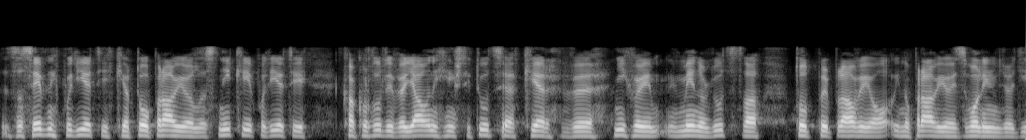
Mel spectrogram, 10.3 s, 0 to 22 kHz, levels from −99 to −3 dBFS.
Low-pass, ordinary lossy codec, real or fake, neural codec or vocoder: 5.4 kHz; none; fake; codec, 16 kHz, 4 kbps, X-Codec, HuBERT features, trained on LibriSpeech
